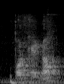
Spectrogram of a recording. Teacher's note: the S can be a regular S or it can be like an SH sound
